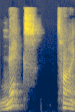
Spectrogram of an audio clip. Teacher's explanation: He's saying next time because you don't pronounce that t.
